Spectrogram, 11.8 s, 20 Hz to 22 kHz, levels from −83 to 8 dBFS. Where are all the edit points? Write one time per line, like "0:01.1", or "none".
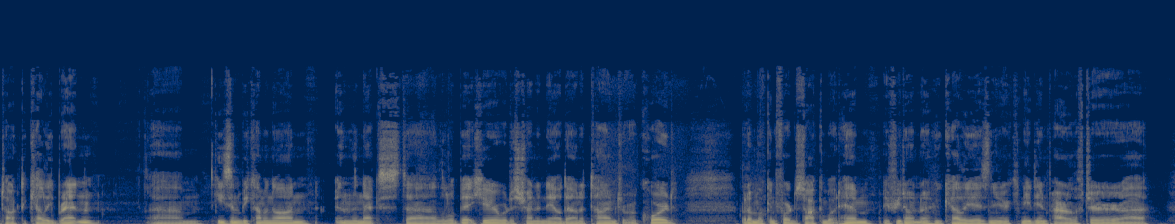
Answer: none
